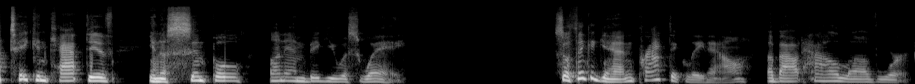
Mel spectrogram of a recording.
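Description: Microphone overload at 0.89 to 0.93 s: peaks push about 3 dB past the converter's ceiling, likely from input gain set too high, so around a tenth of the samples there are flattened, giving a harsh, crackling edge.

Microphone volume stepped down at 0.92 s by about 2 dB, then again at 2.25 s by about 6 dB. Each is a sudden drop in level, likely the call software cutting the device's input volume, the first just after the clipped peak.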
